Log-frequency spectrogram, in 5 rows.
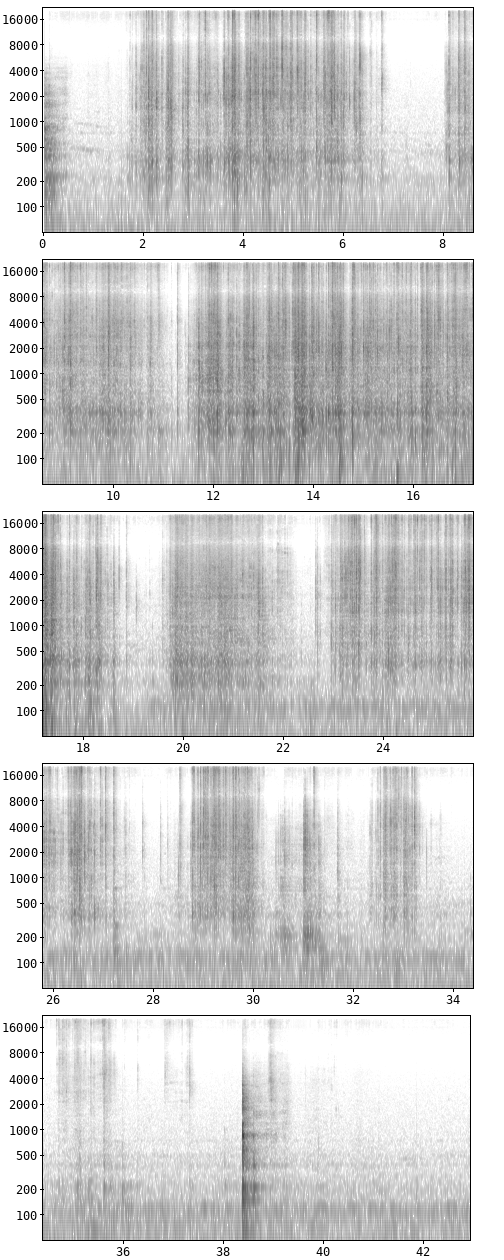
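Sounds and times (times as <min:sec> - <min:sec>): snack wrappers crinkling and tearing: 0:01.7 - 0:06.9, 0:08.0 - 0:31.4, 0:32.2 - 0:33.8.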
